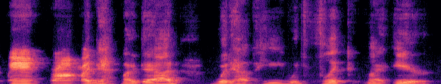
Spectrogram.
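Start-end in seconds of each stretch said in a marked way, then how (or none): 0.1-0.7 mock dismissive. Family mocking him as child.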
